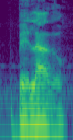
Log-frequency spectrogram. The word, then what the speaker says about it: pelado: they don't pronounce the ending in Portuguese. They say pelad.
